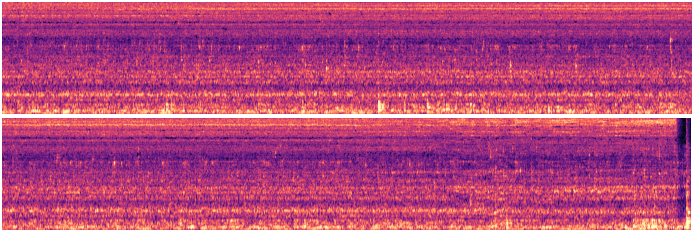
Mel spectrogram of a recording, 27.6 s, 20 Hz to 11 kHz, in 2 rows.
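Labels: Water runs continuously down a drain. 0.0 - 27.5
Water running continuously from a tap. 0.0 - 27.6

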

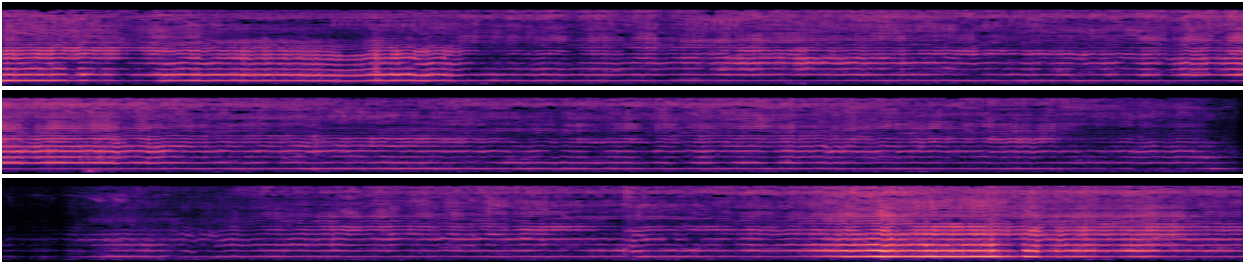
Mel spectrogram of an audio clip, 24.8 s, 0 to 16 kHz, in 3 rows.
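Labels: An insect buzzes while flying around, moving closer and then farther away. 0.0 - 24.8

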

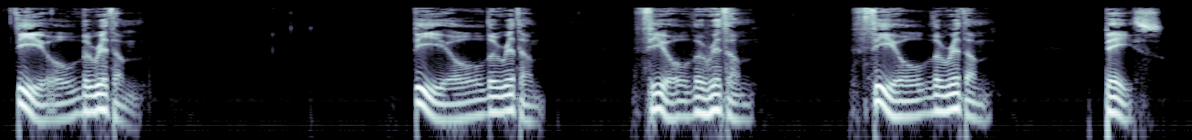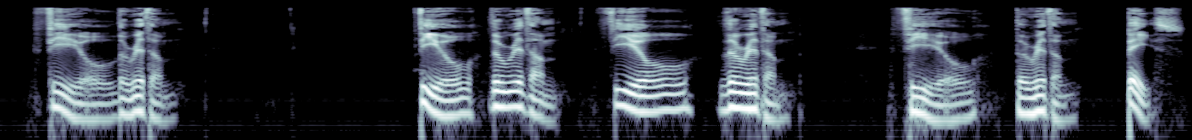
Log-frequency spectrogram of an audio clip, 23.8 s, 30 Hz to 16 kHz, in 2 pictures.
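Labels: A man is speaking clearly and closely into a microphone. 0.0 - 1.5
A man is speaking clearly and closely into a microphone. 4.1 - 5.6
A man is speaking clearly and closely into a microphone. 6.3 - 7.6
A man is speaking clearly and closely into a microphone. 8.6 - 10.0
A man is speaking clearly and closely into a microphone. 11.0 - 11.7
A man is speaking clearly and closely into a microphone. 12.3 - 13.7
A man is speaking clearly and closely into a microphone. 16.2 - 23.8

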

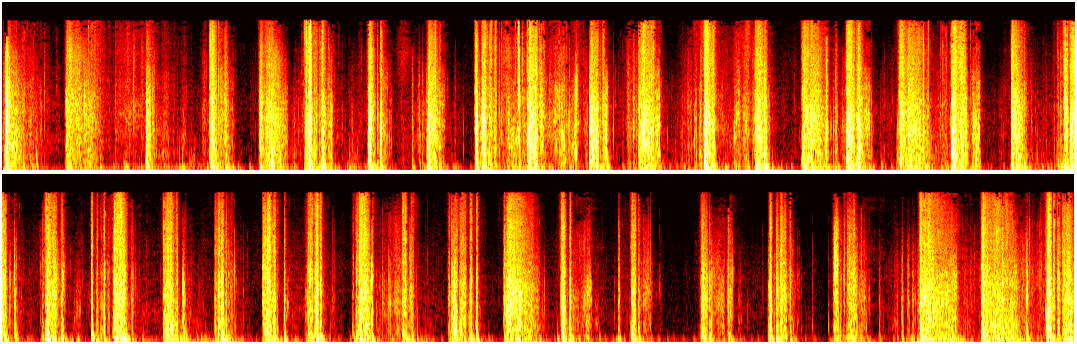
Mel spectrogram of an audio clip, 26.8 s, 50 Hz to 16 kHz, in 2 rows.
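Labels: Deep footsteps on snow. 0.1 - 26.8

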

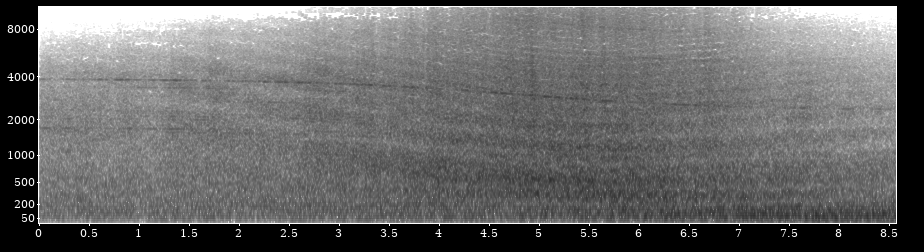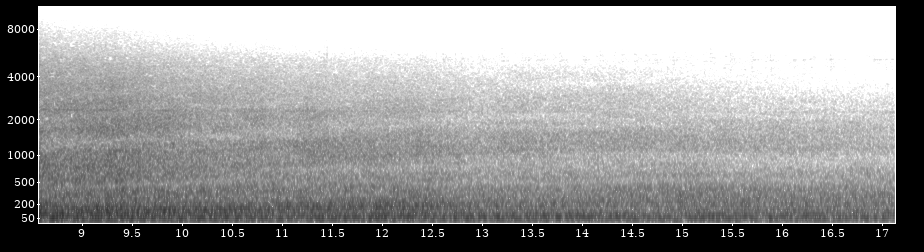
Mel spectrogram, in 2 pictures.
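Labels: An airplane flies closer. 0.0 - 5.9
Air whooshing. 0.0 - 17.1
An airplane is flying away. 5.8 - 12.4

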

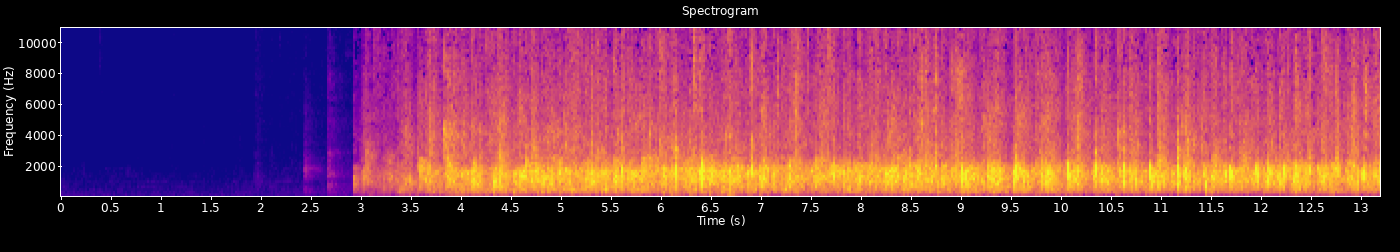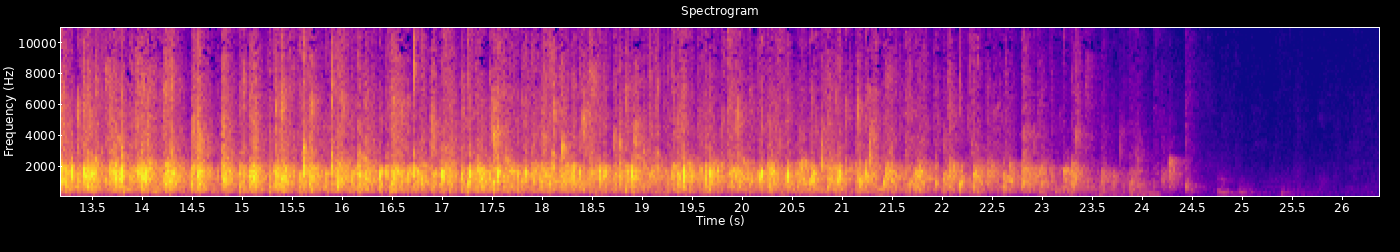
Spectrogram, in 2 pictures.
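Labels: A large audience clapping loudly and gradually fading. 2.9 - 24.3

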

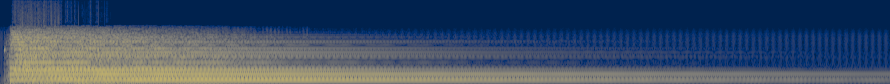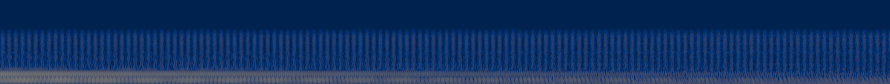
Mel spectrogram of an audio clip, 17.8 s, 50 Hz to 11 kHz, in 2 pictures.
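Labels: A loud D chord is played on a guitar with slight distortion that gradually fades away, leaving a soft, lingering resonance. 0.0 - 17.8

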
